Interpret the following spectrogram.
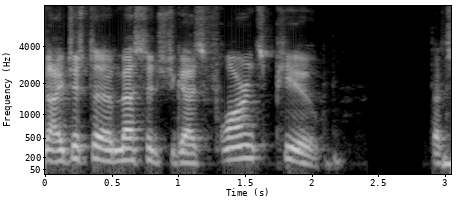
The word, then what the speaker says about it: Florence Pugh: And I just messaged you guys, Florence Pugh. That's how you Yeah.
